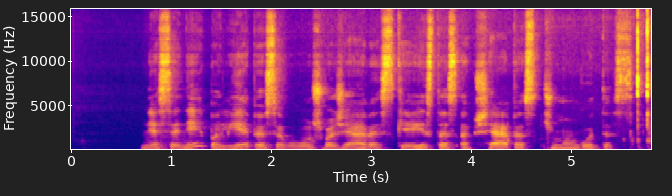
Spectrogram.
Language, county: Lithuanian, Tauragė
